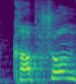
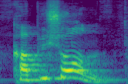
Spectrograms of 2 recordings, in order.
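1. p ile ş arasında hiçbir ünlü duyulmuyor. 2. p ile ş arasında bir ünlü duyuluyor. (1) "Kapşon dediğimiz" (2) "Kapüşon, aman dikkat"

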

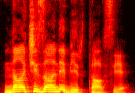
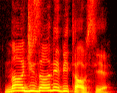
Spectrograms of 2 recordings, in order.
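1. İlk kelimede sessiz 'ç' sesi var. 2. İlk kelimede sesli 'c' sesi var. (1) "Doğru" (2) "Yanlış"

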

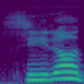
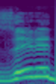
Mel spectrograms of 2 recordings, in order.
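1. Ünlüler önce bir i, sonra bir a. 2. Her iki ünlü de e sesidir. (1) "zira diye yazarız" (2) "zere deriz"

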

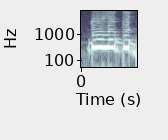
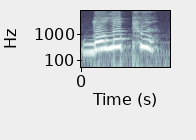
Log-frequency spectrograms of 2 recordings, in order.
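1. Son ünlüden önceki ünsüz b'dir. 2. Son ünlüden önceki ünsüz p'dir. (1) "dolabı deriz. Yumuşamış" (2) "P sert ünsüzü dolapı demeyiz"

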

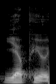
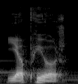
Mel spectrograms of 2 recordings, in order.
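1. Kelimenin sonu yutuluyor. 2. Kelime tam olarak telaffuz ediliyor.

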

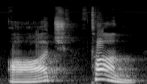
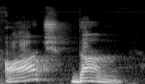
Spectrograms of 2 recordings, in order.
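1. Ek sert bir t sesiyle başlar. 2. Ek yumuşak bir d sesiyle başlar. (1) "T'ye dönüştü" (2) "Dikkat ederseniz D ne oldu?"

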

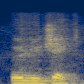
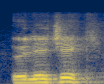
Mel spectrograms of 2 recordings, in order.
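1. Ortadaki sesli harf daralarak kapalı bir sesli harfe dönüşmüştür. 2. Ortadaki sesli harf tam, açık bir sesli harftir. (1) "okurken harf daralması kuralı gereği ölecek deriz" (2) "ölecek şeklinde yazılır"

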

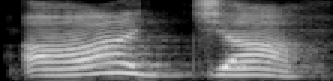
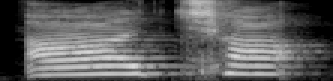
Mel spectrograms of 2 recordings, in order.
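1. Ekten önceki ünsüz yumuşak bir c. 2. Ekten önceki ünsüz sert bir ç. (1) "C'ye dönüşmüş" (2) "Ağaça demeyiz değil mi?"

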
